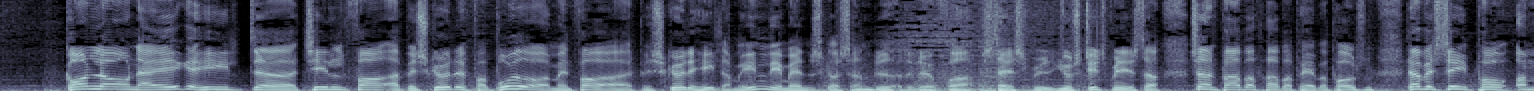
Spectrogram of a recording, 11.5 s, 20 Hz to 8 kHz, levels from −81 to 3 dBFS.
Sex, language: male, Danish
